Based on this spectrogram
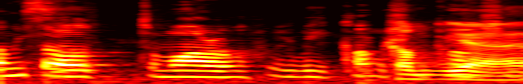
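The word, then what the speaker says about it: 恭喜: So tomorrow we be gongshi. Yeah, Gongxi, tomorrow we gongxi.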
